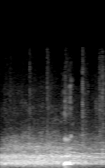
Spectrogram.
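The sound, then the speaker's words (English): Steady audience applause for someone presented as Representative Santos fills the whole stretch as a dense, even wash of clapping, with a brief higher vocal sound rising out of the crowd about midway. “No, don't applaud him.”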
